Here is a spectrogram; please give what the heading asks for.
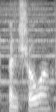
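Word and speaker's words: Pantxoa: When the X is pronounced like CH, but it means that the word comes from Basque.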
